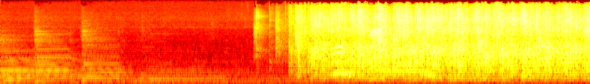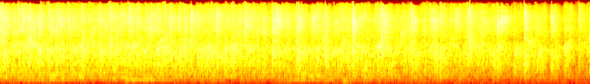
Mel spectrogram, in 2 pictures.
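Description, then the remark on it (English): After a few seconds of fading musical tones, loud sustained applause erupts from a large audience, steady and enthusiastic, continuing for over ten seconds with occasional faint voices mixed in. “must have warned y'all pretty good about making sure you clap real good and all.”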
